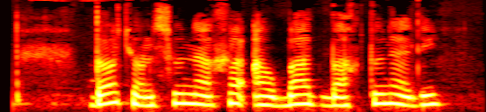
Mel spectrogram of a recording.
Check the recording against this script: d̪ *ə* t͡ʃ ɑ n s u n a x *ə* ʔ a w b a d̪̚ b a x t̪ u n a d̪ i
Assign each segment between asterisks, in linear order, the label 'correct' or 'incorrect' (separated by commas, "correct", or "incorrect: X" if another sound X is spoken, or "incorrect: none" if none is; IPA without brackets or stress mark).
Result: incorrect: ɑ, correct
